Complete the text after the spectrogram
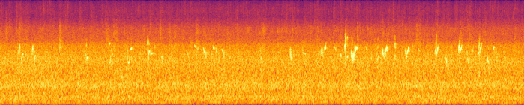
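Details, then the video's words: Rain-soaked yellow-vented bulbul song: scattered quick chirps and bubbly notes, thickening toward the end, half-buried under constant rain hiss. "SUARA TRUCUKAN SAAT HUJAN"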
